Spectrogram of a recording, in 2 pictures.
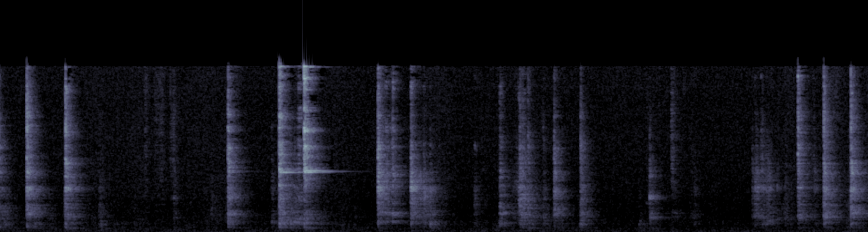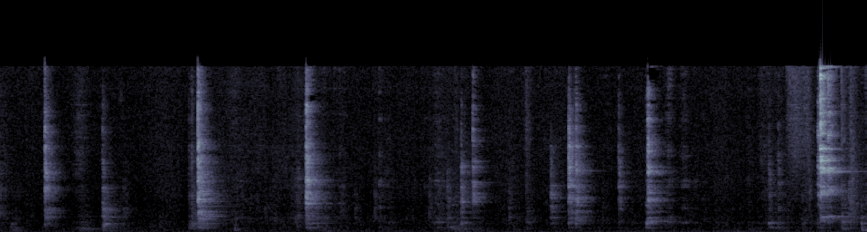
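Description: Irregular clicks and light knocks of metal parts being handled and fitted against a desk's steel frame during assembly, with one brief metallic ring about three seconds in.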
